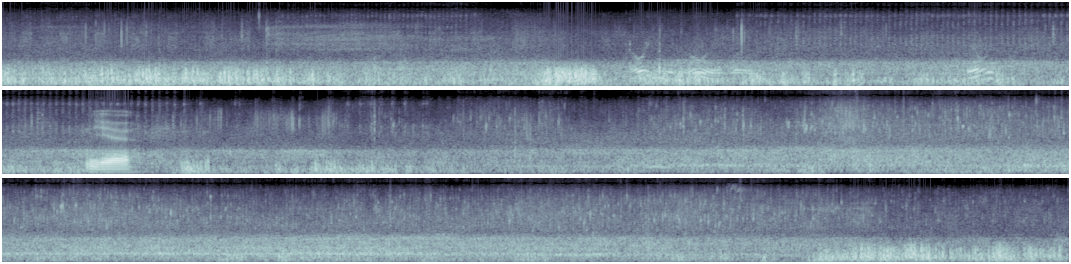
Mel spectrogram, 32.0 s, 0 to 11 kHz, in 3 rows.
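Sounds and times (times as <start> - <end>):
bicycle tyres splashing through water: 0.0 - 6.3, 7.2 - 32.0
wind rumble on microphone: 0.0 - 32.0.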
